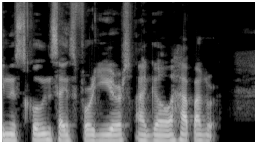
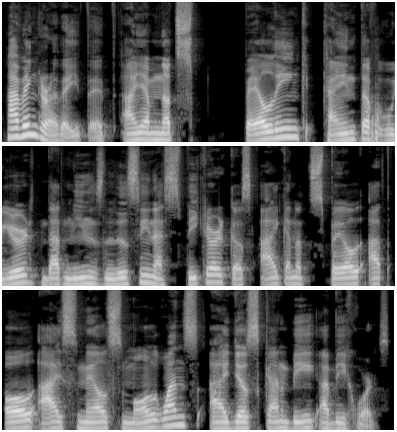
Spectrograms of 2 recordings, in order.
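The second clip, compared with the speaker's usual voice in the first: much slower, word-by-word reading; slow, deliberate reading; slower than usual. Real, not acted. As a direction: read it out slowly, puzzling through each word. Rereads puzzling comment word by word.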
